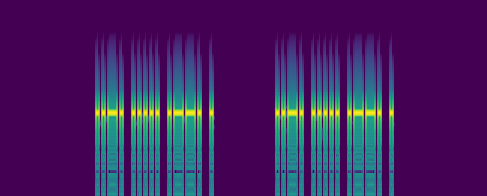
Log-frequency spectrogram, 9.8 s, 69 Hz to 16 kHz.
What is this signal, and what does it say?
Morse code, heard as a keyed tone, about 20 wpm, 700 Hz. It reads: F5PE F5PE
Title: DXCC-100 Call Signs - 4 Characters - Repeated 2x - 20wpm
